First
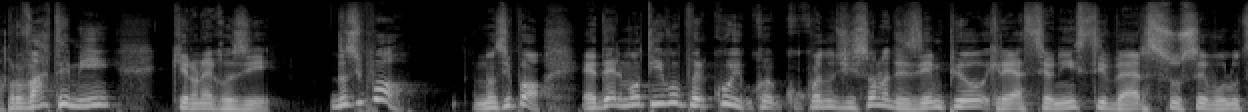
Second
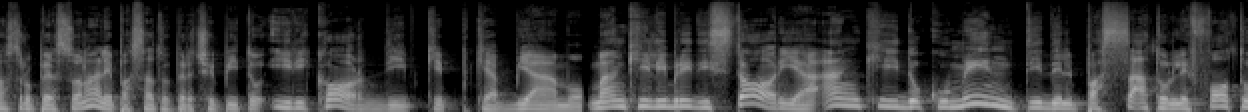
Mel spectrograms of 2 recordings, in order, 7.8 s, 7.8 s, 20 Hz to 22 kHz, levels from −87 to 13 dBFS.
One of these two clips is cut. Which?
first; 2 cuts; at 4.6 s, 6.2 s

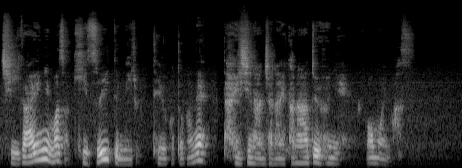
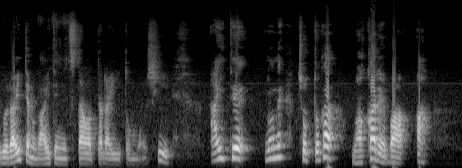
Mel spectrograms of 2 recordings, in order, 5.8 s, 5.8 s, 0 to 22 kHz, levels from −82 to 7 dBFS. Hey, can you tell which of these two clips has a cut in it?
first; 2 cuts; at 1.8 s, 2.7 s

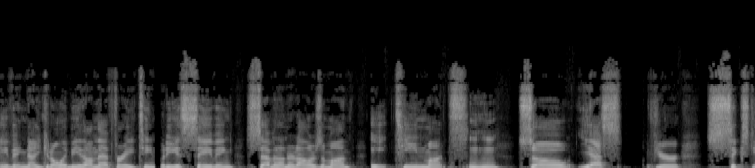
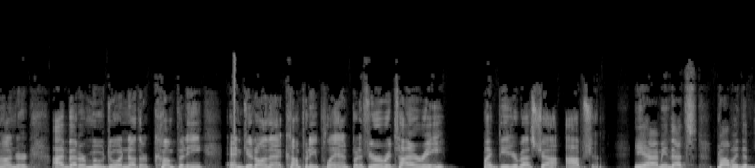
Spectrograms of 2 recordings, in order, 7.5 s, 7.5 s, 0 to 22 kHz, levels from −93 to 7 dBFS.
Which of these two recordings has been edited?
first; 3 cuts; at 1.5 s, 3.7 s, 6.5 s

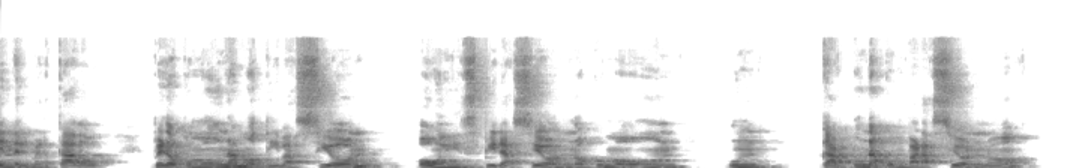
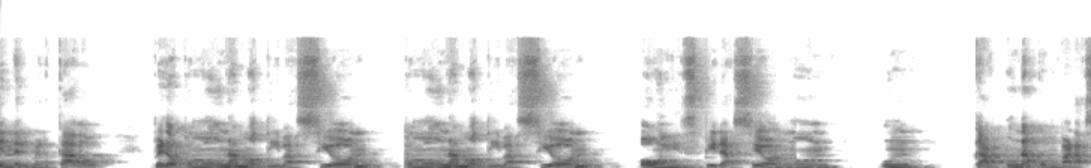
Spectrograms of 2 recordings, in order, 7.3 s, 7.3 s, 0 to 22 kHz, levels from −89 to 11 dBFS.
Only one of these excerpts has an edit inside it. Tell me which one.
second; 2 cuts; at 2.7 s, 5.3 s

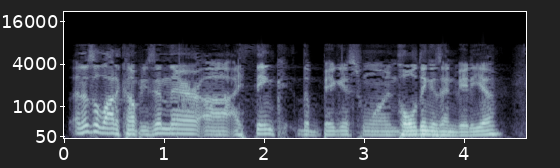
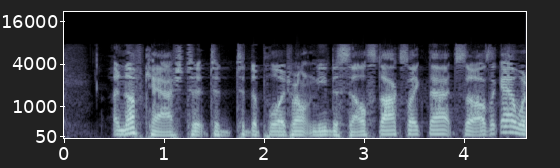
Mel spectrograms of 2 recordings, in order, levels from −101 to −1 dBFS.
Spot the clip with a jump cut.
first; 1 cut; at 3.4 s

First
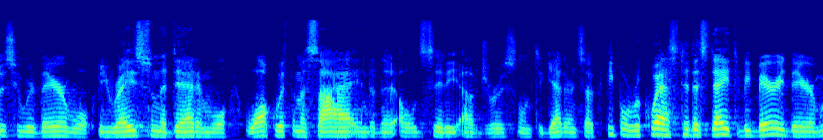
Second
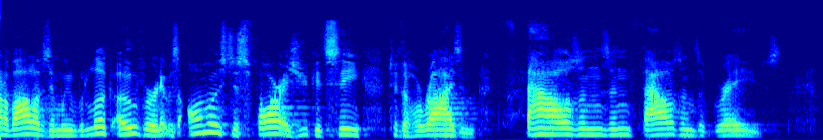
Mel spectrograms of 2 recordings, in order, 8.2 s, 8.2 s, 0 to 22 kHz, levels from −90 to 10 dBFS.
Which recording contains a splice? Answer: first; 3 cuts; at 0.9 s, 6.0 s, 6.8 s

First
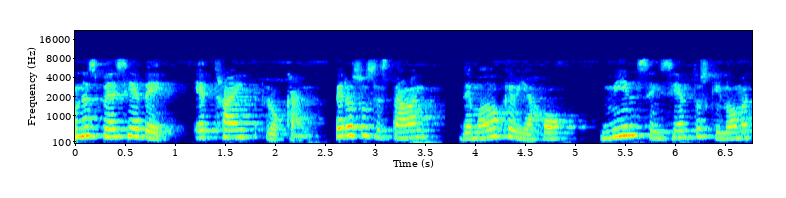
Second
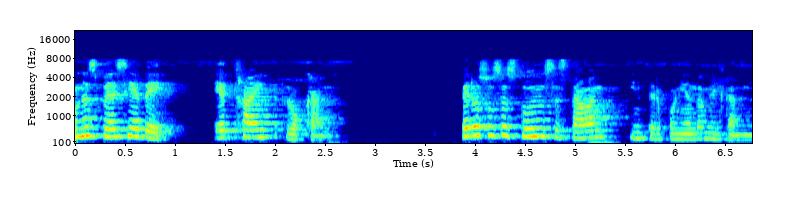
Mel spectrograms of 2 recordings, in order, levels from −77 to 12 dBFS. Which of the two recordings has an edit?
first; 4 cuts; at 1.1 s, 2.5 s, 3.0 s, 3.7 s

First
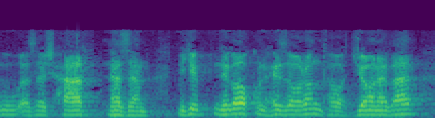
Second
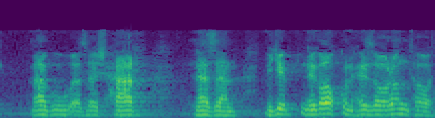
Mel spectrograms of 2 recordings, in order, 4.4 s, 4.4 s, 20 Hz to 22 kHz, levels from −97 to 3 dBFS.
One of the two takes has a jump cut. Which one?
first; 1 cut; at 1.0 s

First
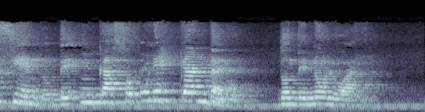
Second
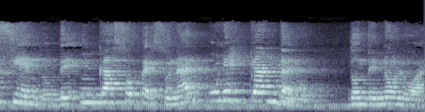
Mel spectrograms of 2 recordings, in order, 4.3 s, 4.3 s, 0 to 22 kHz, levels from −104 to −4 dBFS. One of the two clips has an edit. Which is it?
first; 1 cut; at 1.4 s

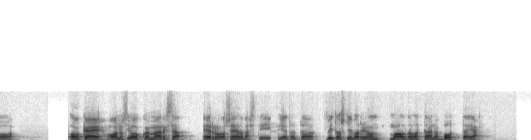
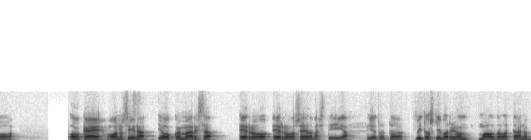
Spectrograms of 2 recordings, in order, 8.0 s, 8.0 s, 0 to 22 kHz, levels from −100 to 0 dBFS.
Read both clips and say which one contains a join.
first; 3 cuts; at 1.9 s, 3.0 s, 4.0 s

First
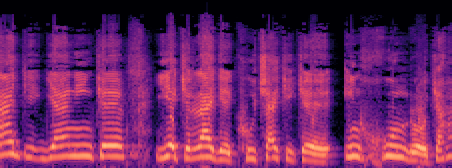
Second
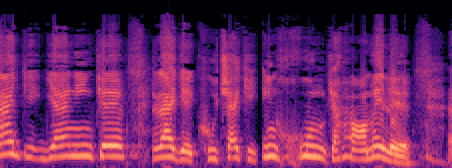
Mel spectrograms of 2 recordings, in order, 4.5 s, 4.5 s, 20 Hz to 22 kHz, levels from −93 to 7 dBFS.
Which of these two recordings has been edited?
second; 3 cuts; at 1.5 s, 2.6 s, 3.3 s

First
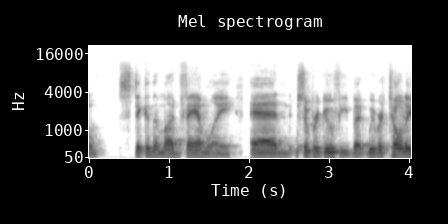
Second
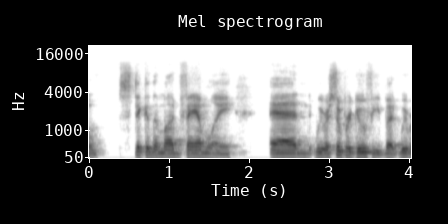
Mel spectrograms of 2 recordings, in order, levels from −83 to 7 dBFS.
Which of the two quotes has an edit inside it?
first; 2 cuts; at 1.9 s, 2.6 s

